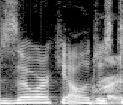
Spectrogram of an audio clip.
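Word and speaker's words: zooarchaeologist: Um there is such a thing as a zoarchchaeologist and zoarchchaeologist is zoo archaeologist but pronounced in the Latin way.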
